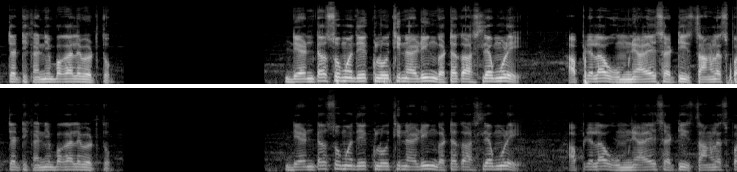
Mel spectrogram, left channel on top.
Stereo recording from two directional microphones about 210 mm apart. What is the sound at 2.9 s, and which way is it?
Speech, 55° left (ahead or behind).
